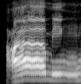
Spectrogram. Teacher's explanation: ইকফা গুন্নাটা নাকের ভিতরে লুকিয়ে করতে হয়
